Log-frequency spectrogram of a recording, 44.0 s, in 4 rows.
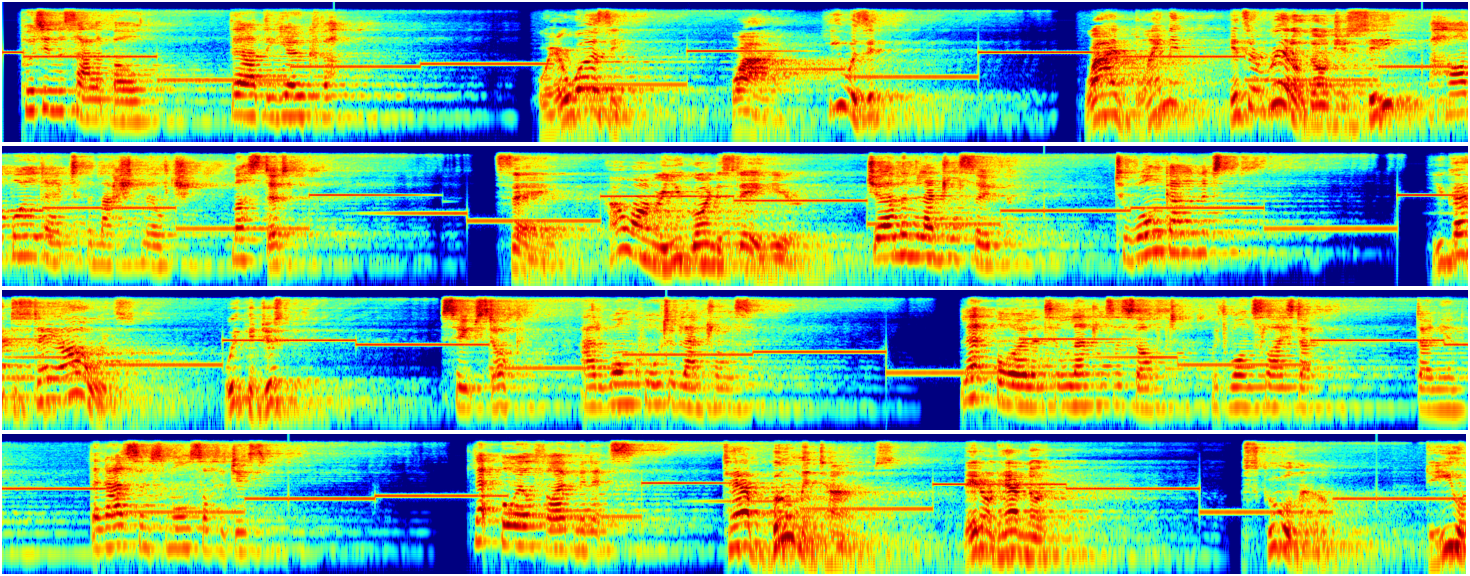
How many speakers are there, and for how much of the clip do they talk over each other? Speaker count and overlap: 2, no overlap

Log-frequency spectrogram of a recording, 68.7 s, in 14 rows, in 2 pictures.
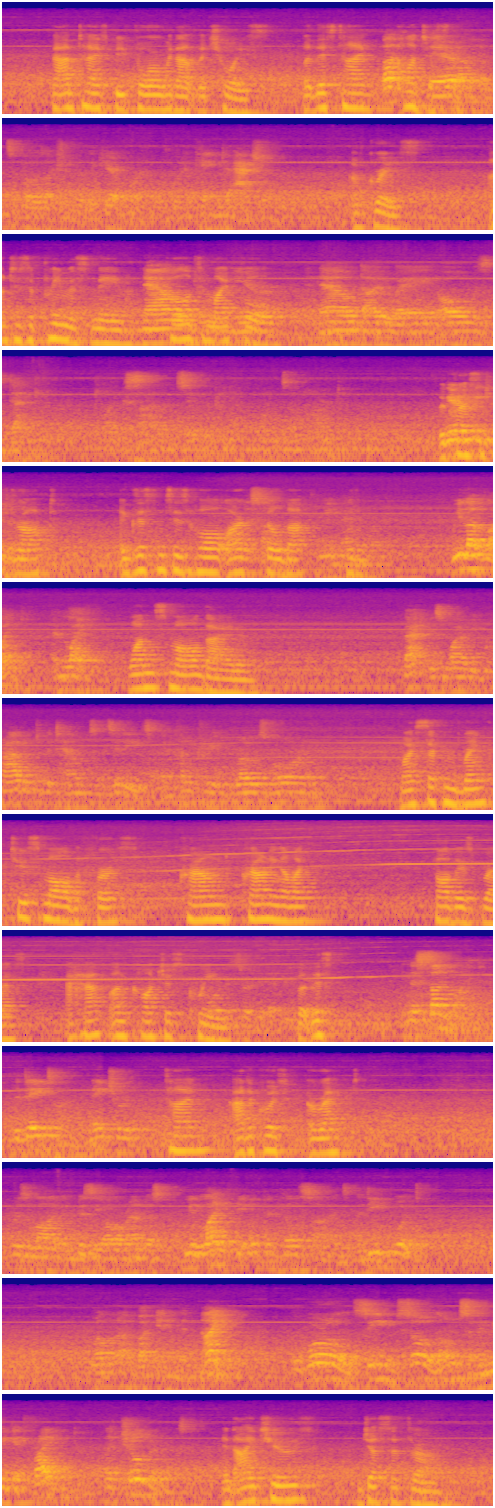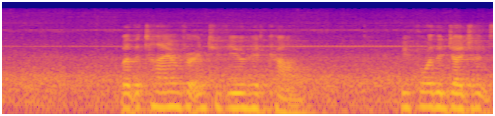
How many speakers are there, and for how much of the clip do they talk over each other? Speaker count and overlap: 2, about 9%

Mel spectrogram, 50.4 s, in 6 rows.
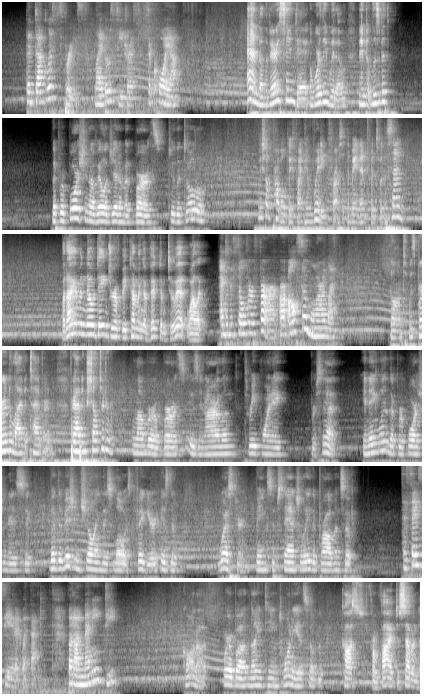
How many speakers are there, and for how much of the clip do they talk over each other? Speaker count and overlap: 5, no overlap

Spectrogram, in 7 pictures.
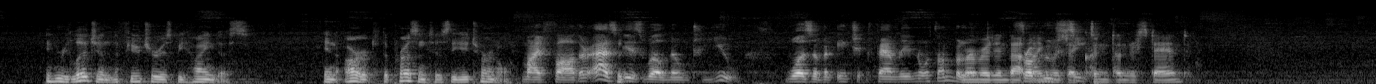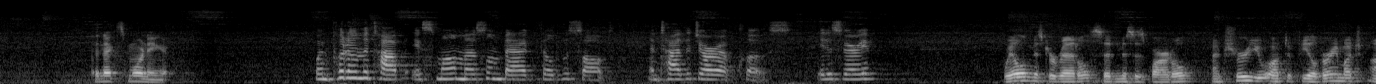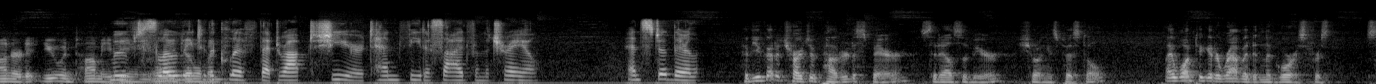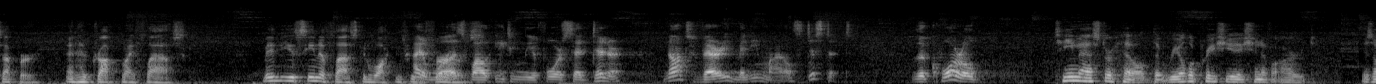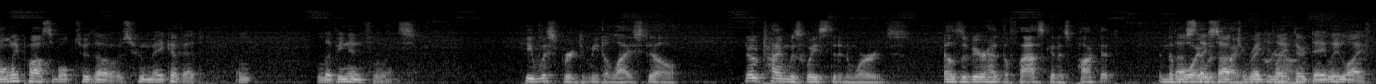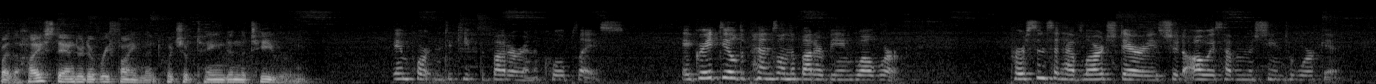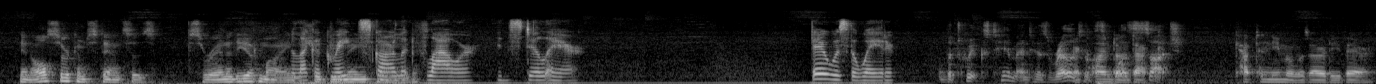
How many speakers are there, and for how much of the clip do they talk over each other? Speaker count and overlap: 7, about 9%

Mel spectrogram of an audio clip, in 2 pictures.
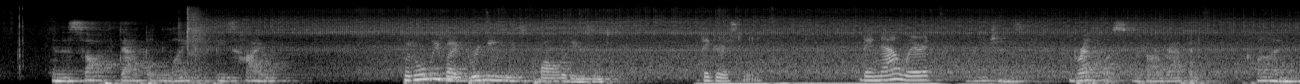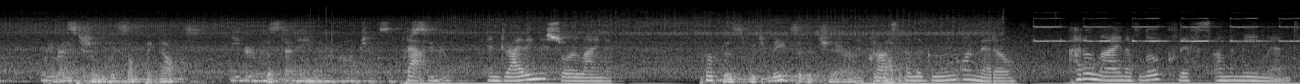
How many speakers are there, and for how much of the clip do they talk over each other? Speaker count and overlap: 3, about 10%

